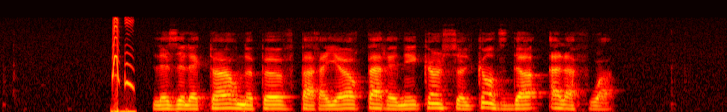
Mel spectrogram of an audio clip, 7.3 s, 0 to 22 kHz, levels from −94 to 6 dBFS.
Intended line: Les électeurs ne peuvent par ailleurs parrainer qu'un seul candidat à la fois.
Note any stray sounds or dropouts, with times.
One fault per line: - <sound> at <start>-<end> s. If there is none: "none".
- squeak at 1.1-1.4 s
